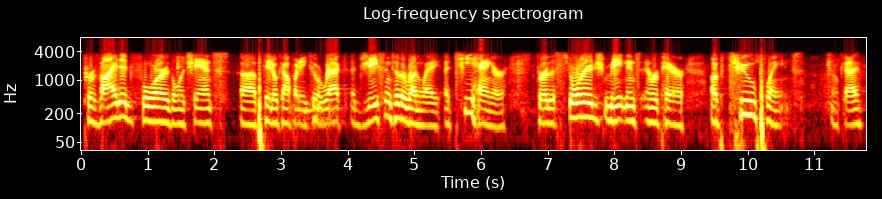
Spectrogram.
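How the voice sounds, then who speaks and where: A man representing an applicant, giving a formal, methodical presentation at a public hearing and pausing often to check in with "okay?". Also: mid-range voice. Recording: muffled meeting-room recording.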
